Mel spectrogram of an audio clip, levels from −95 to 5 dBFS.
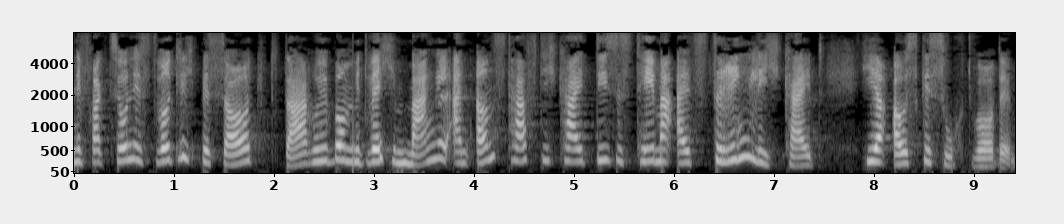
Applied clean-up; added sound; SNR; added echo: none; none; none; none.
